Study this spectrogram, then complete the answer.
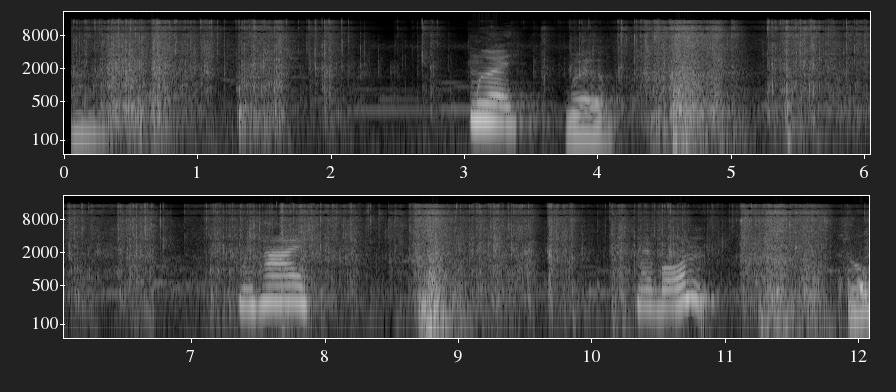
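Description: Plastic packets rustle and crinkle as they are handled.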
